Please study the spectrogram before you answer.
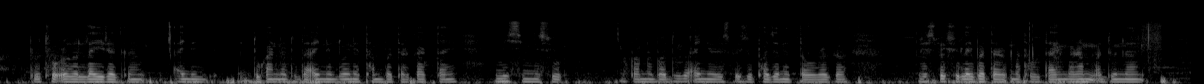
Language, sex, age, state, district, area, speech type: Manipuri, male, 18-30, Manipur, Chandel, rural, spontaneous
